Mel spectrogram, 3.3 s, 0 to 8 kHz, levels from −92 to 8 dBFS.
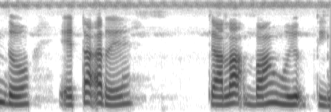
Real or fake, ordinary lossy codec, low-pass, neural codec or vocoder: real; none; none; none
